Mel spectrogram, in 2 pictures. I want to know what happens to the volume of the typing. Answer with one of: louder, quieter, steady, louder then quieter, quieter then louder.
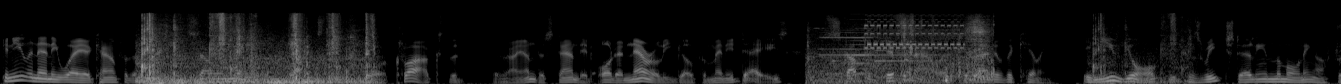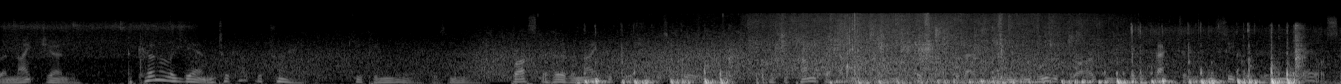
quieter then louder.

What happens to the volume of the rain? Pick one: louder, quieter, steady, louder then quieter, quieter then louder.
louder then quieter.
